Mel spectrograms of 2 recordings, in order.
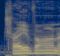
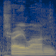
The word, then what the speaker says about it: Treylon: Um, is I'm pronouncing it Trayvon or Traylon, Traylon, Treylon Burks.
